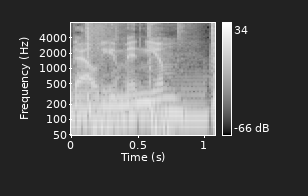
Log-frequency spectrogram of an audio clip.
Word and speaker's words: aluminium: I prefer to pronounce it aluminium, like our British friends.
